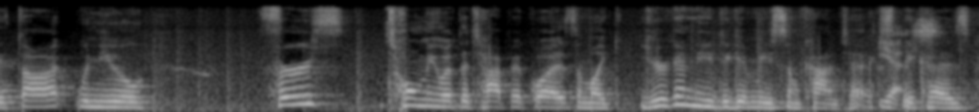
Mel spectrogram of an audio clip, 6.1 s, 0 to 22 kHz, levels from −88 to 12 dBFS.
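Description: Across the whole speech clip the input gain sits far too high for the microphone, and a fast limiter or compressor is likely clamping it down whenever the talker gets loud. That produces gain pumping: the level swings by roughly 15 dB, and the room noise sits about 36 dB below the speech. Loud and quiet passages are pressed close together, leaving the speech sounding squashed.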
